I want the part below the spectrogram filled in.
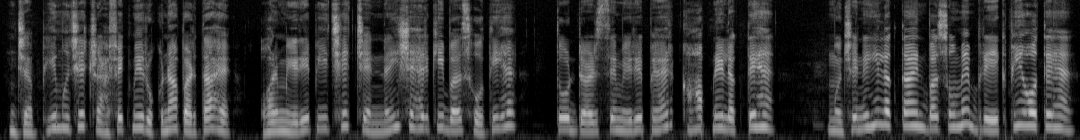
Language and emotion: Hindi, fearful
